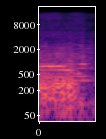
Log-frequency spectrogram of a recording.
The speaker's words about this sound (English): Apologise for my phone there.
